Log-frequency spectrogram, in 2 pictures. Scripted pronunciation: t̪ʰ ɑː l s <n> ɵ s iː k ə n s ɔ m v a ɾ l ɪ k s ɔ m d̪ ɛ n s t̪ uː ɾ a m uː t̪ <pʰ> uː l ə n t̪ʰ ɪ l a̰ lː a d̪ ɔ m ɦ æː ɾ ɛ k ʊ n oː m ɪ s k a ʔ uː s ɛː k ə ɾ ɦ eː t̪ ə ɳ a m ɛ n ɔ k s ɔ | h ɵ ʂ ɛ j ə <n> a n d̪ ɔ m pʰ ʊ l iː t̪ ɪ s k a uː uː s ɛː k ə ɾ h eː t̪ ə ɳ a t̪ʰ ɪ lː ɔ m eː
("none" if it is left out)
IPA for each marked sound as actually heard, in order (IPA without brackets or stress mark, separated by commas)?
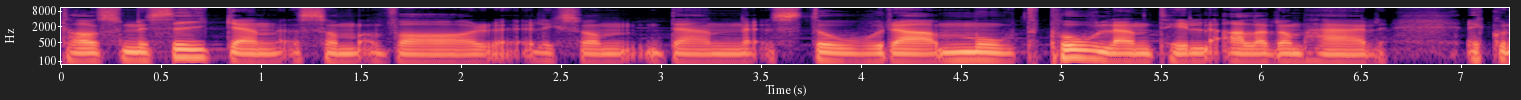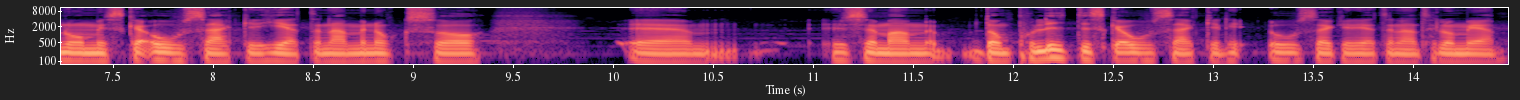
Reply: m, pʰ, m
